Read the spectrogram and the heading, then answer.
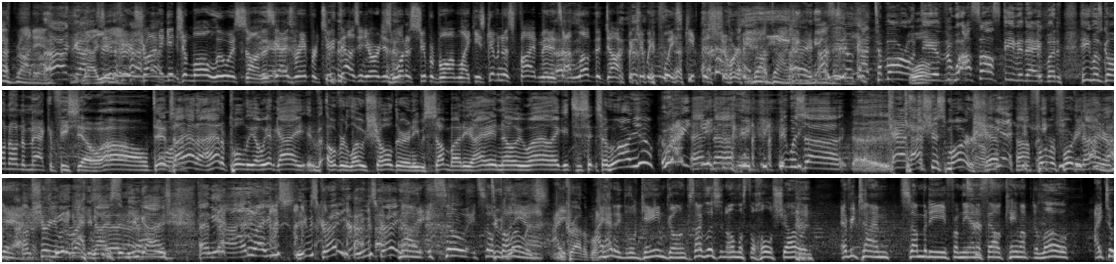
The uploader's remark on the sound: LIVE from Radio Row in Las Vegas ahead of the Super Bowl.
